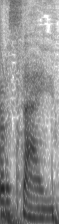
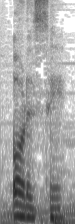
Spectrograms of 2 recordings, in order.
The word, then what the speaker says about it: Orsay: El museo es de Orsay, pero se pronuncia Orse, porque es francés.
